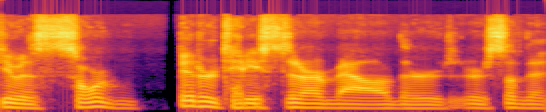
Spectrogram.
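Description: A man with a plain, everyday voice, fairly low in pitch and fairly quick in pace, in a dry, close sound with no echo against a quiet background. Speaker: podcast host. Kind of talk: interview, conversational.

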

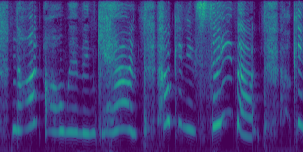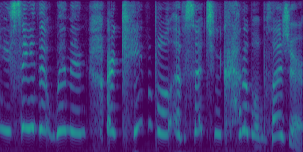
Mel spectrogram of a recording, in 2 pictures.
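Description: A whiny, shouting, female-sounding put-on character voice at an extremely high pitch and moderate pace. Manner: screaming, indignant.

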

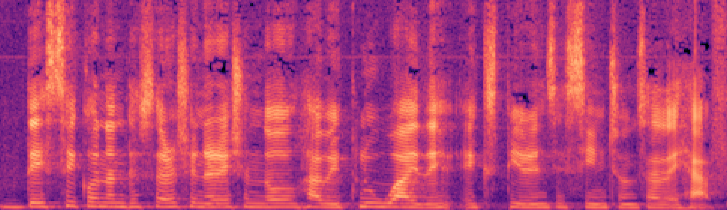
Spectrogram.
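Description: A woman in a Spanish accent. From Argentina. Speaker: clinical psychologist. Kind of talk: panel discussion. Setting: stage with live audience.

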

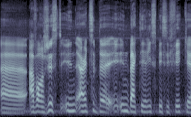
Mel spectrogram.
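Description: A woman with a fairly low pitch has an ordinary speaking voice and fairly even intonation. The recording is very clean, with a silent background. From Quebec, Montreal. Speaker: physician and microbiome researcher. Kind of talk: casual scientific conversation. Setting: outdoors in a botanical garden.

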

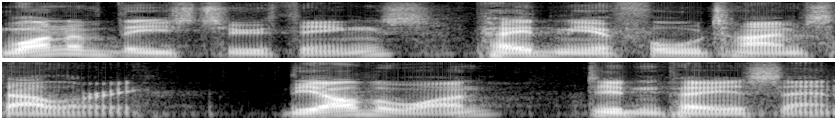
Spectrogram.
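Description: Very fast speech from a man with an Australian accent and ordinary pitch variation, on a very clean recording with a silent background. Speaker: pastor. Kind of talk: conference talk.

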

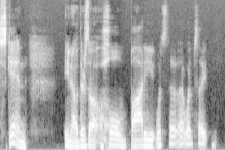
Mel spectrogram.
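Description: Recorded dry and close with no echo over a quiet background, a man with an unremarkable speaking voice talks at a moderate pace in a medium pitch with lively intonation. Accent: American. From US Midwest, Indiana. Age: 30s. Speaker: podcast co-host and entrepreneur. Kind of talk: casual chat.

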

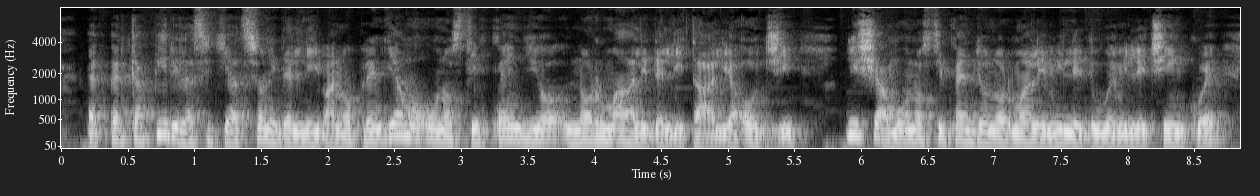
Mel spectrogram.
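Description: Speaking with an Arabic accent at medium pitch and a moderate pace, a man keeps a very even loudness and ordinary pitch variation amid audible room echo. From Lebanon. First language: Arabic (speaking Italian). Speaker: Maronite priest and monk. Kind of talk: interview. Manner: halting.

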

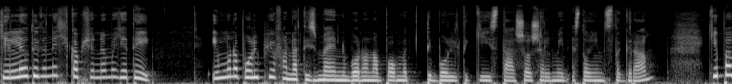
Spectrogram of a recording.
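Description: A woman talks at a fairly quick pace, her pitch swinging very widely. The sound is dry and close, with no echo. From northern Greece, Edessa. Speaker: comedian and YouTuber. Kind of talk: casual chat.

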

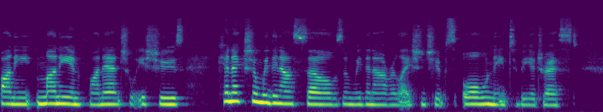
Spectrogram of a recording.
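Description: This woman speaks in an Australian accent at a medium pitch, somewhat breathy and with fairly even intonation, against a quiet background. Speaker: podcast host and kinesiologist. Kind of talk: interview. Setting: remote call.

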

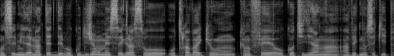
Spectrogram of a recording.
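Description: Very slowly, a man with a Spanish accent speaks at a medium pitch in a dark, mellow tone. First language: Spanish (speaking French). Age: 30s. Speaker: chef. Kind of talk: radio interview.

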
